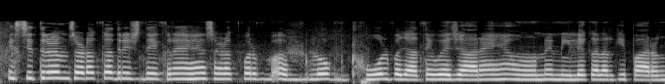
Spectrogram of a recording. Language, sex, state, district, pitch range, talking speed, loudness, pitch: Hindi, female, Chandigarh, Chandigarh, 225-260 Hz, 225 wpm, -13 LUFS, 235 Hz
